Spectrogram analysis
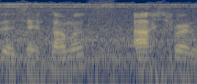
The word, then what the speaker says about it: Ayshford: We've been to the Ashford in St. Thomas. Ashford is spelled A-Y-S-H-F-O-R-D, and this is the Royal Harrison's Cave of Welchman Gully.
